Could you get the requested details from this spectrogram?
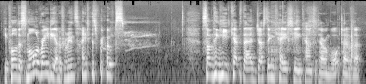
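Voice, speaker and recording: A guest reader of listener fan fiction, a young adult man, reads the story aloud dramatically and voices the dialogue. He speaks at a normal speed in a somewhat high, slightly bright voice, with slight background noise in the small attic bedroom where he records.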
